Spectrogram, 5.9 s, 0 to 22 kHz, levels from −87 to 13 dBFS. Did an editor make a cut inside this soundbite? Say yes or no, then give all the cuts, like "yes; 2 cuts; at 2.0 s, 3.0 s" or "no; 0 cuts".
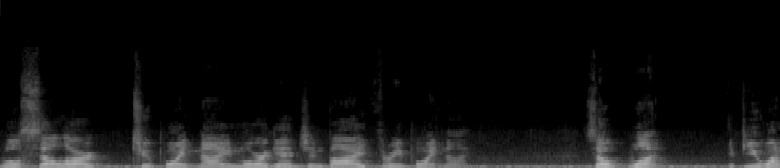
no; 0 cuts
